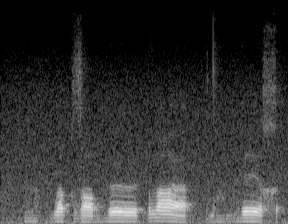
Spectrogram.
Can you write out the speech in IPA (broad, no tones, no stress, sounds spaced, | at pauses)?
ɦ ə̤ q b ɐ q zˤ ɜ bʱ œ | ðˤ a | dˤ a̤ bʱ ɛ χ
